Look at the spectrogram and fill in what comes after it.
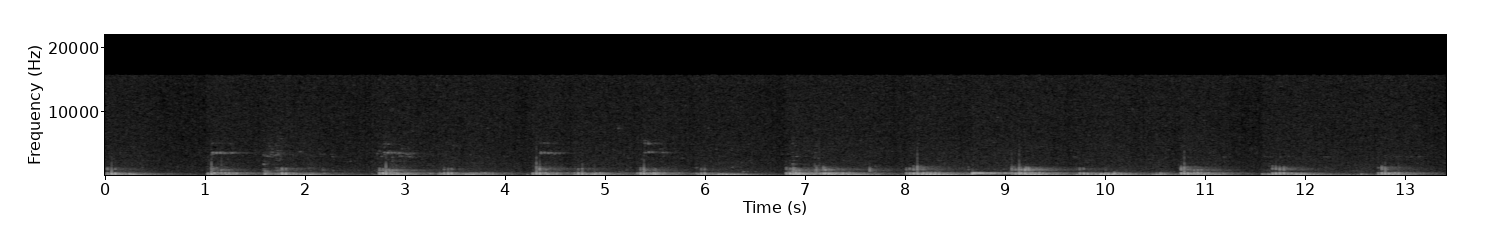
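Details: Purring cat at rest, sleeping, reverb applied: a continuous low vibrating rumble broken into regular inhale and exhale surges, now and then a faint higher tonal hint on top.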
